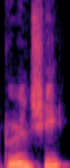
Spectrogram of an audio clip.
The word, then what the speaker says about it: Gurunchi: So does the Gurunchi people? Am I saying it right? Gurunchi. Yes, Yeah. that's right.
